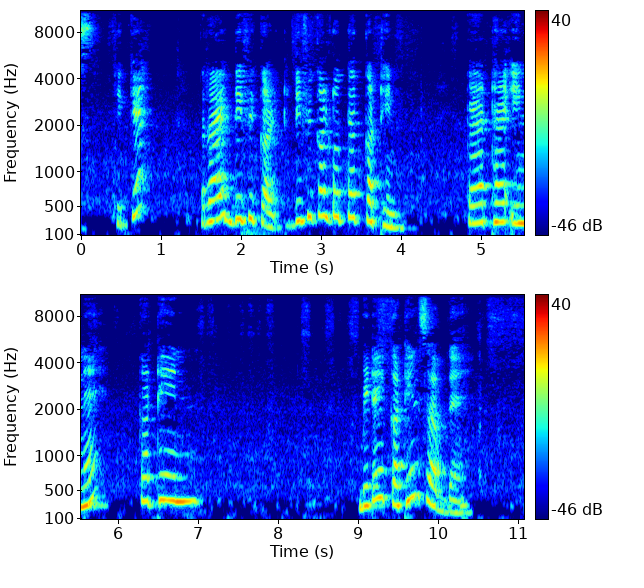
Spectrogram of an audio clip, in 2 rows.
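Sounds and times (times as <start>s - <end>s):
pen scratching on paper: 2.6s - 11.0s.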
